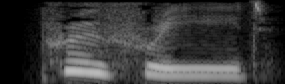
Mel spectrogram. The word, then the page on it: proofread: ‘pru:f,ri:d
